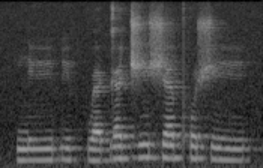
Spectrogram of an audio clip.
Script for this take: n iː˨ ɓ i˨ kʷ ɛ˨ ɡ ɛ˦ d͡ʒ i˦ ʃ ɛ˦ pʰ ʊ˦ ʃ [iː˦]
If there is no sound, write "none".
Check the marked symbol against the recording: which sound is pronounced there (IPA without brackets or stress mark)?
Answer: iː˦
